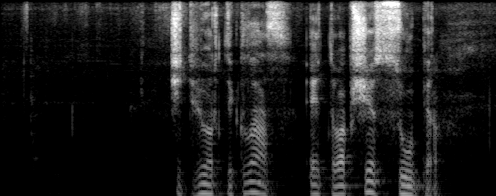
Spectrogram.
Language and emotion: Russian, positive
